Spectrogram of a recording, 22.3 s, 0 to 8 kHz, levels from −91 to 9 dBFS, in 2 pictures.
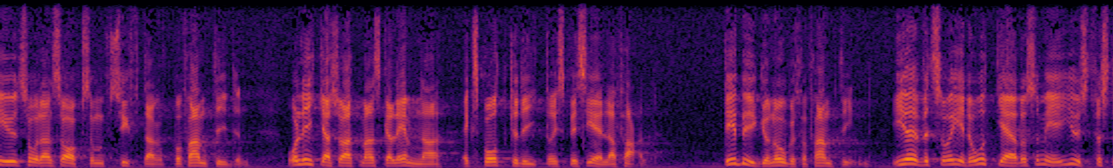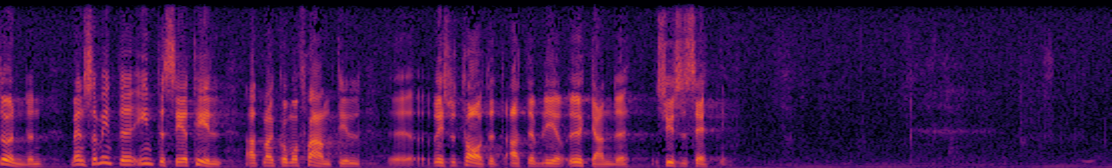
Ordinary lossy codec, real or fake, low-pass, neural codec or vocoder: none; real; none; none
